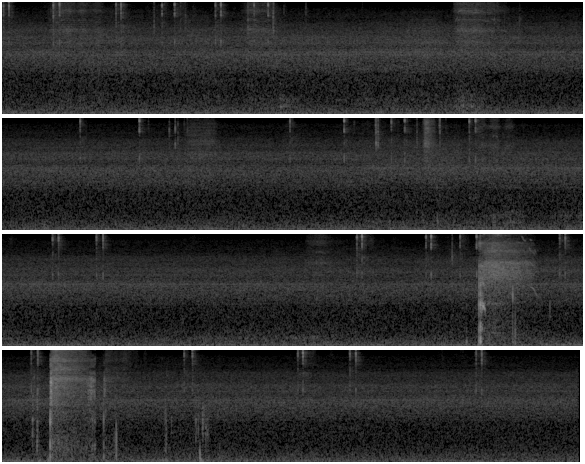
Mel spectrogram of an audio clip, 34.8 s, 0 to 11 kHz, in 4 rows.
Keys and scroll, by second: 2.3 space, 3.7 space, 11.4 super+z, 14.4 space, 15.3 v, 24.2 space.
